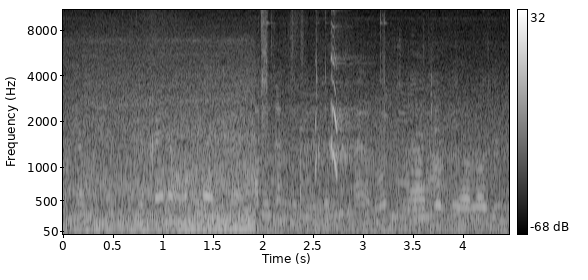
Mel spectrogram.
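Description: Indistinct voices talking in the background. A low steady hum stops suddenly about two seconds in, and a short high falling squeak with a click comes soon after.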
